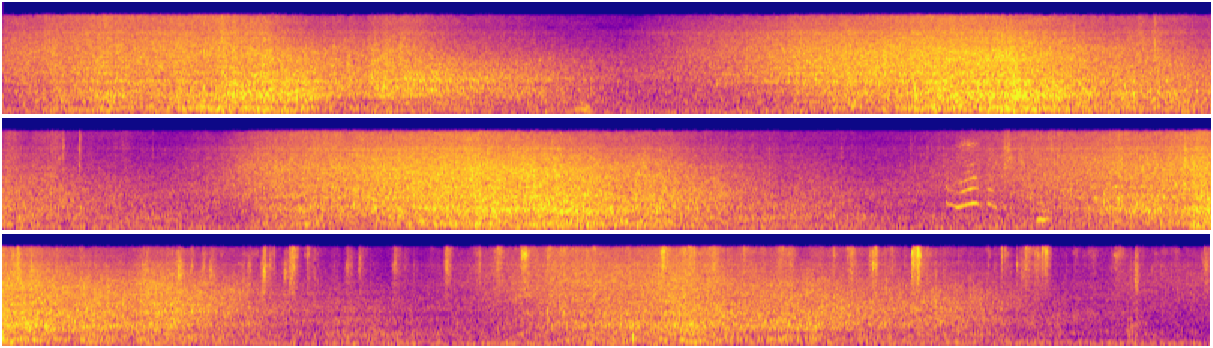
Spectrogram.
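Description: Sea waves surging in and washing up the shore, the wash swelling and fading about every six seconds.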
